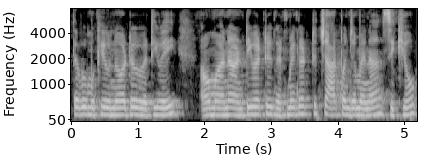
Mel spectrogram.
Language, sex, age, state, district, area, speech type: Sindhi, female, 30-45, Maharashtra, Mumbai Suburban, urban, spontaneous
